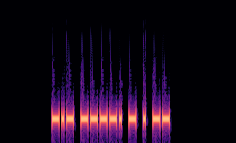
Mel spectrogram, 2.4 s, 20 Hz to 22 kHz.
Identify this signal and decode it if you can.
Morse code, heard as a keyed tone, about 68 wpm, spaced as for 58 wpm, 700 Hz. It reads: K9TEM
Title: Speed Racing - USA 1x3 Call Signs 50wpm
